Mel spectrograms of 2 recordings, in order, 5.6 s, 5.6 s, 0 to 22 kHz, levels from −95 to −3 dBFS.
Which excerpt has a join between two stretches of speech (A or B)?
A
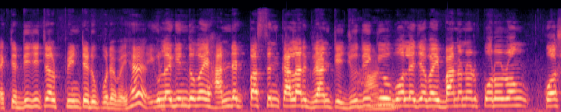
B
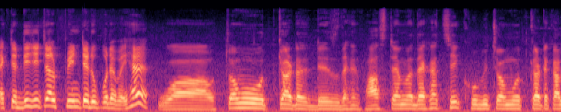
A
